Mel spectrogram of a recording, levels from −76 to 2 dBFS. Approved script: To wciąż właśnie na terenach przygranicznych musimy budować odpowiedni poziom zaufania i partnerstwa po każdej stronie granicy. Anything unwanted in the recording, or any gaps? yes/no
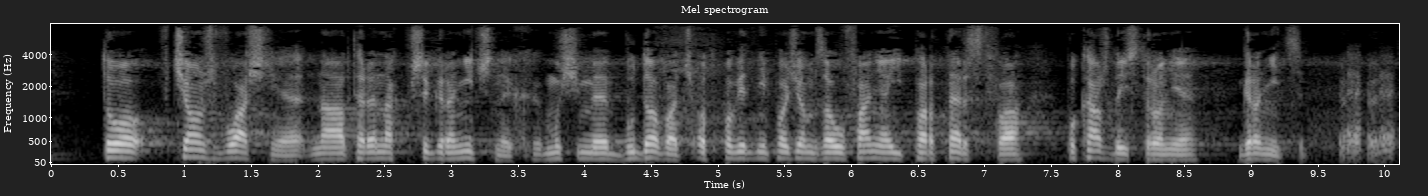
yes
